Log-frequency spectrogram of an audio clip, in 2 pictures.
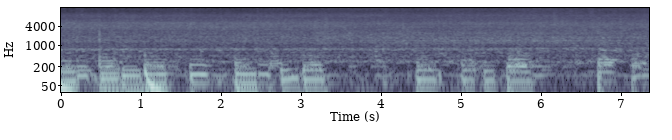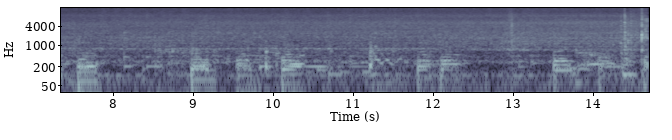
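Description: A medium bottle gourd, thinly sliced, goes into hot oil with spices for a prawn curry, giving a steady, dense sizzle and hiss that holds throughout with light clatter underneath.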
